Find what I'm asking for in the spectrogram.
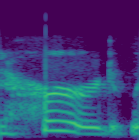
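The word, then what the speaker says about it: Hurd: My name is Karen Herd, and it's K-A-R-E-N, so the traditional spelling of Karen. And then Herd, which is spelled H-U-R-D. H-U-R-D.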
